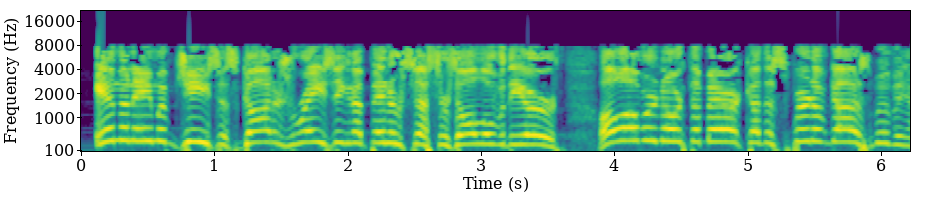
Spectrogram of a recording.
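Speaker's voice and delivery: full-force revival declaration; prophetic preaching. Retold or imitated. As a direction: proclaim it like a prophet. Prophesying before twenty thousand people.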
